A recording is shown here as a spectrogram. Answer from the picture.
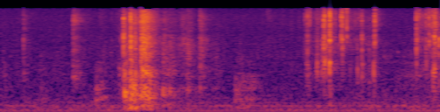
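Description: Clear plastic protective film on a pair of headphones crinkling as they are handled: one short rustle a little before the middle and a few quick crackles near the end.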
